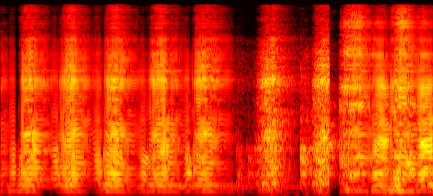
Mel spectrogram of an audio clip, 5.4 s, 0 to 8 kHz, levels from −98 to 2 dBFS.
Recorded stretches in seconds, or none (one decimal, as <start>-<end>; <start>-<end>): 2.9-4.4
